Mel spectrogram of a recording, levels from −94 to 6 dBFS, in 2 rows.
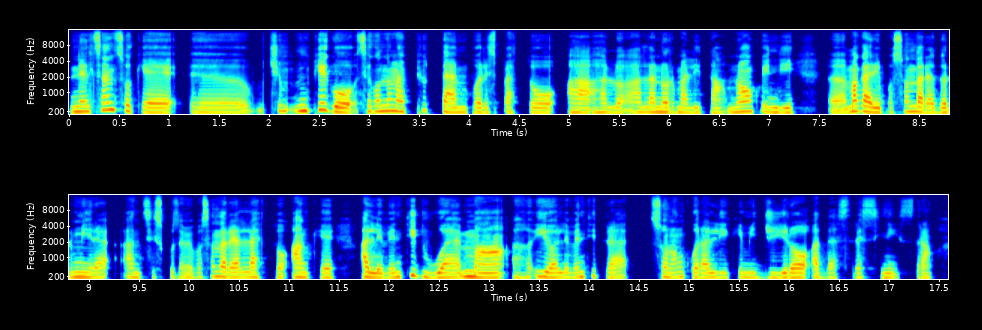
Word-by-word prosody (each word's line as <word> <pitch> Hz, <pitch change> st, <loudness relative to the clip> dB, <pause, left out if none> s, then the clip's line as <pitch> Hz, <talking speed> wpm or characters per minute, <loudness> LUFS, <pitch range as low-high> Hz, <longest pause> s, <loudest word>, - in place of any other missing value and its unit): nel 215 Hz, +1 st, +2 dB
senso 285 Hz, -4 st, +2 dB
che, 185 Hz, -3 st, 0 dB
ehm, 190 Hz, 0 st, -4 dB
ci 240 Hz, +1 st, -5 dB
impiego 240 Hz, -7 st, +5 dB
secondo 225 Hz, +2 st, +1 dB
me 225 Hz, -3 st, +3 dB
più 265 Hz, -, -11 dB
tempo 195 Hz, -2 st, +1 dB
rispetto 190 Hz, 0 st, -3 dB
a 190 Hz, -2 st, +1 dB
allo 190 Hz, -1 st, -2 dB
alla 195 Hz, -1 st, -1 dB
normalità, 185 Hz, -2 st, -1 dB
no, 210 Hz, +3 st, +3 dB
quindi, 190 Hz, -4 st, -2 dB, 0.3 s
uhm, -, -, -2 dB
magari 215 Hz, -3 st, +6 dB
posso 200 Hz, +2 st, -6 dB
andare 205 Hz, -3 st, +4 dB
a -, -, +1 dB
dormire 195 Hz, +1 st, 0 dB
anzi 185 Hz, 0 st, -6 dB
scusami 190 Hz, 0 st, -7 dB
posso 190 Hz, +3 st, -10 dB
andare 205 Hz, -2 st, +3 dB
a -, -, +4 dB
letto 195 Hz, -1 st, -2 dB
anche 185 Hz, -2 st, 0 dB, 0.3 s
alle 185 Hz, -4 st, +5 dB
22 190 Hz, 0 st, +1 dB
ma, 190 Hz, -4 st, +6 dB
uhm, 190 Hz, -1 st, -8 dB
io 210 Hz, -3 st, +2 dB
alle 185 Hz, 0 st, 0 dB
23 200 Hz, 0 st, -4 dB, 0.2 s
sono 195 Hz, -2 st, -3 dB
ancora 190 Hz, -2 st, -2 dB
lì, 185 Hz, -1 st, -4 dB
che 185 Hz, -, -9 dB
mi 185 Hz, -1 st, -5 dB
giro 180 Hz, +1 st, +2 dB
a -, -, -1 dB
destra 185 Hz, 0 st, -11 dB
e -, -, -9 dB
sinistra. 180 Hz, -1 st, -8 dB
190 Hz, 160 wpm, -25 LUFS, 185-205 Hz, 0.3 s, magari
